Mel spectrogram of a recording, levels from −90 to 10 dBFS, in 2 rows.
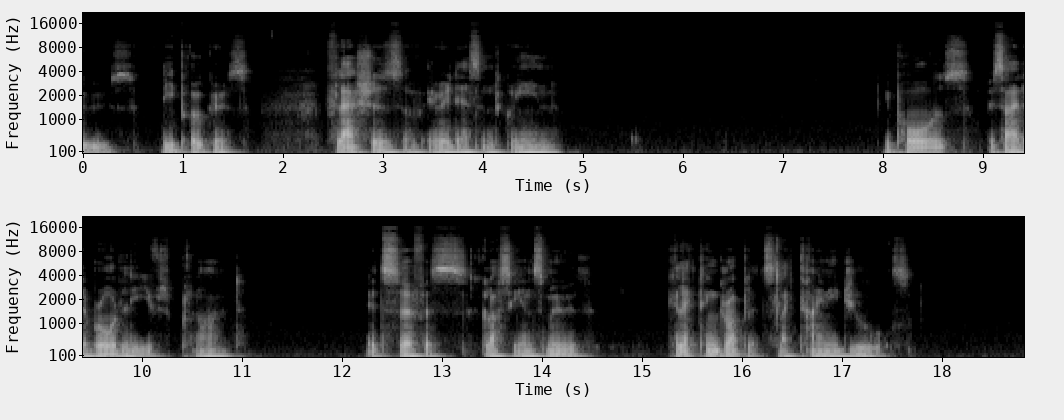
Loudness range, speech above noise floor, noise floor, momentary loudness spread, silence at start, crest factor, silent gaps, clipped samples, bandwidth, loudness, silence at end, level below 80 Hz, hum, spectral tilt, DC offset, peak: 5 LU; 51 dB; -74 dBFS; 15 LU; 0 s; 22 dB; none; under 0.1%; 12 kHz; -25 LUFS; 1.2 s; -30 dBFS; none; -6 dB/octave; under 0.1%; -6 dBFS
